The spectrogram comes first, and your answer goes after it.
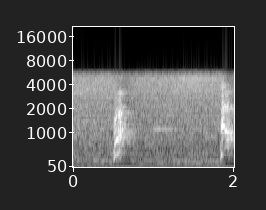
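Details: Oliver, a pet dog angry after having his ears taped and taking it out on bath towels, gives two sharp, short barks about 1.3 seconds apart, with steady low room hiss between them.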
